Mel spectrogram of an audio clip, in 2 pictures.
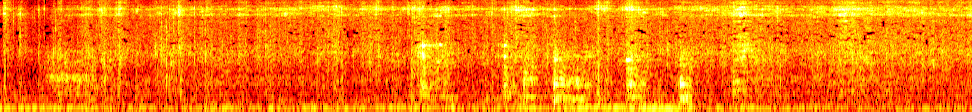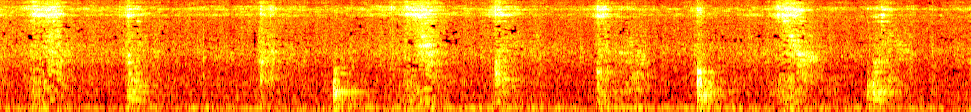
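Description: Diced vegetables, sausage and dried shrimp sizzling in oil in a wok while a metal slotted spatula stirs them, scraping across the pan. The stirring strokes fall into a regular rhythm, about one and a half a second, in the second half.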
